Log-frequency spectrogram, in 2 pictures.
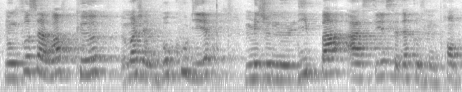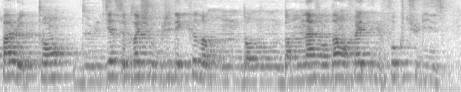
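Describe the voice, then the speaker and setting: A woman's voice: mid-range voice, fairly even intonation, brisk, few pauses. Chatty young woman in an echoey room. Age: 20s. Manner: chatty, self-correcting, with fillers. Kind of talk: casual chat to camera. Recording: echoey room with faint background noise.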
